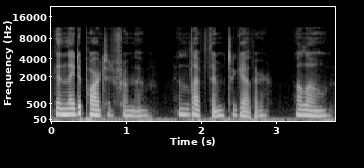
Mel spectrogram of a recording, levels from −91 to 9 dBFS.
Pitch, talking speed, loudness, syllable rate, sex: 145 Hz, 160 wpm, -20 LUFS, 5.1 syllables/s, female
